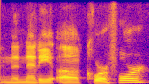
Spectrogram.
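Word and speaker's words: Nnedi Okorafor: And then on top of that, I also started Death of the Author by Netti uh Coraphor, I believe is how you say her name.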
